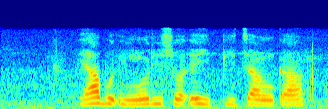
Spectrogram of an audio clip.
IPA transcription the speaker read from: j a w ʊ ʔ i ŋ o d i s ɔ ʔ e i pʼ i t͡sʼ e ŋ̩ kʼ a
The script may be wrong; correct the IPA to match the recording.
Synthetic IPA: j a b ʊ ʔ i ŋ o d i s ɔ ʔ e i pʼ i t͡sʼ a ŋ̩ kʼ a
